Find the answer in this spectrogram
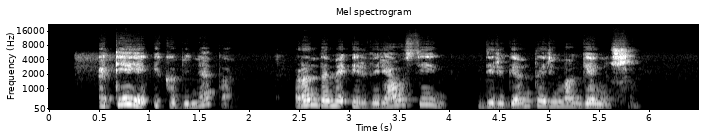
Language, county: Lithuanian, Panevėžys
